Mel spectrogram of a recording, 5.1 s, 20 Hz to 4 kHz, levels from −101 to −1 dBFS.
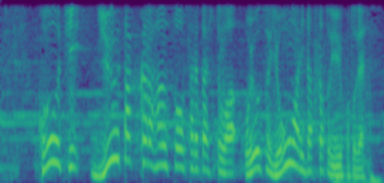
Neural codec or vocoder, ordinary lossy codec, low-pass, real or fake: none; none; 3.6 kHz; real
